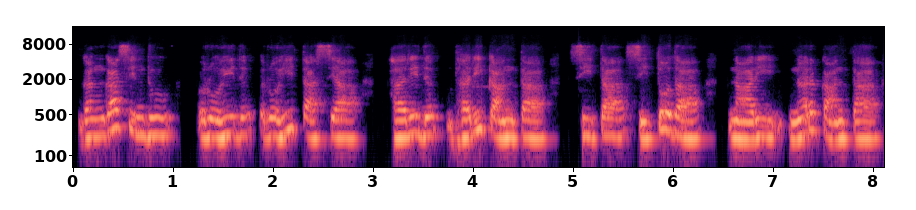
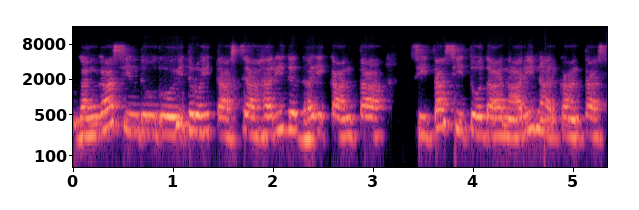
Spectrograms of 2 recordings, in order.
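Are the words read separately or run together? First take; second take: separately; together. First: The words are read apart, split at their joins. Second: The words are read joined together without breaks. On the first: "अलग अलग करके बताया" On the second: "एक साथ पढ़ेंगे तो कैसे"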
